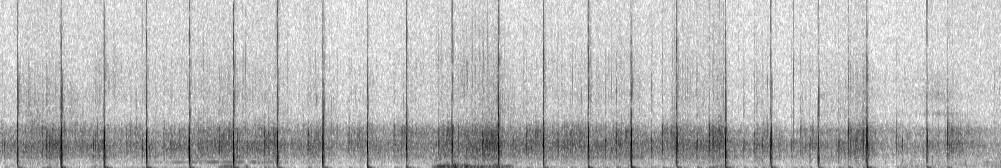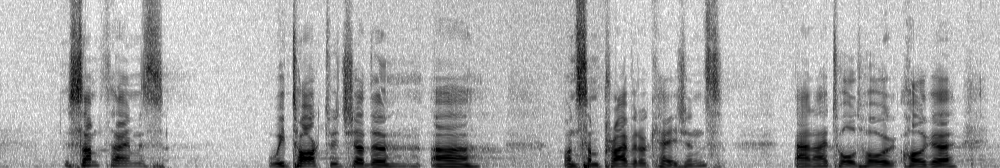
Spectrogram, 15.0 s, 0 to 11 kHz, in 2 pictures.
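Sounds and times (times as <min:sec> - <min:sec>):
audience applauding: 0:00.0 - 0:07.4
sharp claps: 0:00.0 - 0:07.5
speech: 0:08.0 - 0:08.8, 0:09.6 - 0:14.9.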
